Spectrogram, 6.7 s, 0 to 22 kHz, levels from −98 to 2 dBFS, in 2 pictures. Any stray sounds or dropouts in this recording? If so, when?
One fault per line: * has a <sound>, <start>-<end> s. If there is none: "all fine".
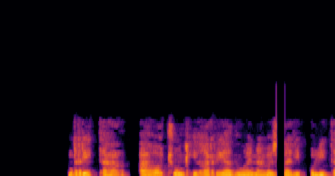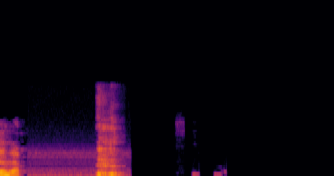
* has a dropout, 2.8-2.8 s
* has a cough, 4.3-4.6 s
